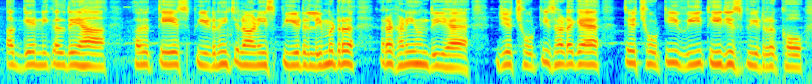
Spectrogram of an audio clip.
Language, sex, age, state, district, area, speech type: Punjabi, male, 30-45, Punjab, Jalandhar, urban, spontaneous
